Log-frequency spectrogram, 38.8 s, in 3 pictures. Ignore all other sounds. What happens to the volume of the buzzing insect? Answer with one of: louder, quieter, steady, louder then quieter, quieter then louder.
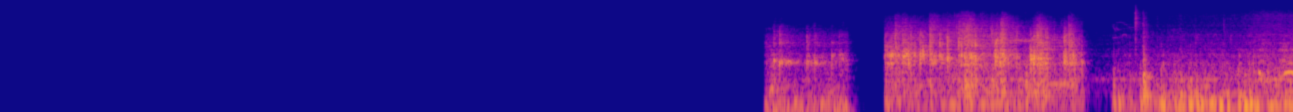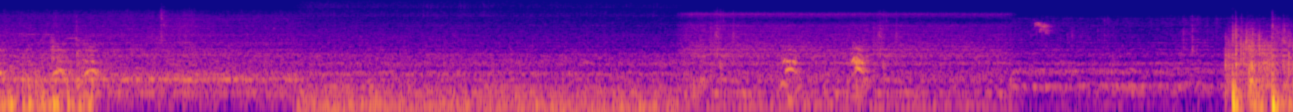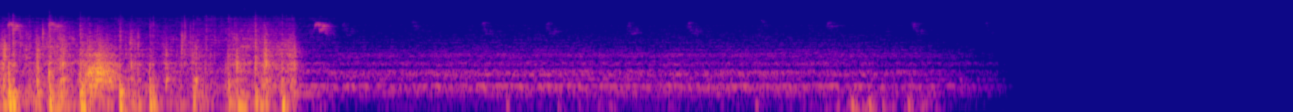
quieter.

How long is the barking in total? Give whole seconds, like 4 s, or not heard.
3 s.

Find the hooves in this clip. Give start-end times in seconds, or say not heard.
7.7-13.9, 25.1-28.9.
